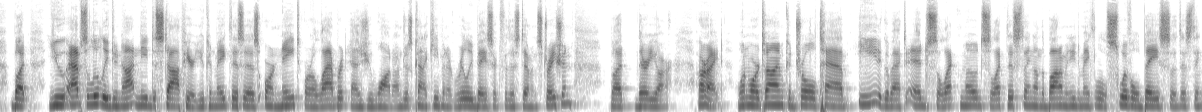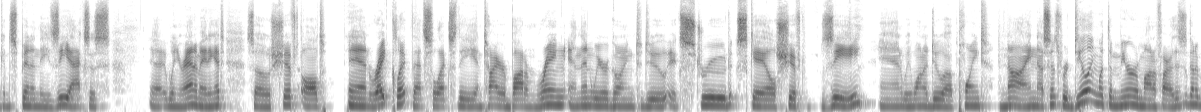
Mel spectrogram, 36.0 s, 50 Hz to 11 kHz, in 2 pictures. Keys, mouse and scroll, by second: 6.8 shift+middle click, 8.7 middle click, 12.1 ctrl+Tab, 23.0 alt+shift+right click, 29.1 e, 34.2 middle click.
